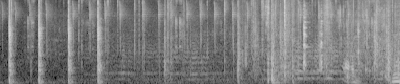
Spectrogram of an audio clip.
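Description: Campfire crackling with irregular sharp pops over a faint steady buzz. A cough comes at the very end.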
